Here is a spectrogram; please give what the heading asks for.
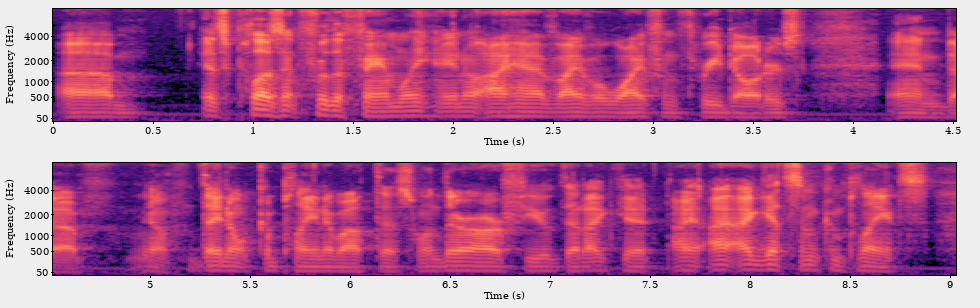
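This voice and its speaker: A man giving a casual, unscripted review as a hobbyist, musing and halting as he goes, often trailing into asides. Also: very deep voice, steady tone, darkish tone. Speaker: pipe tobacco reviewer.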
